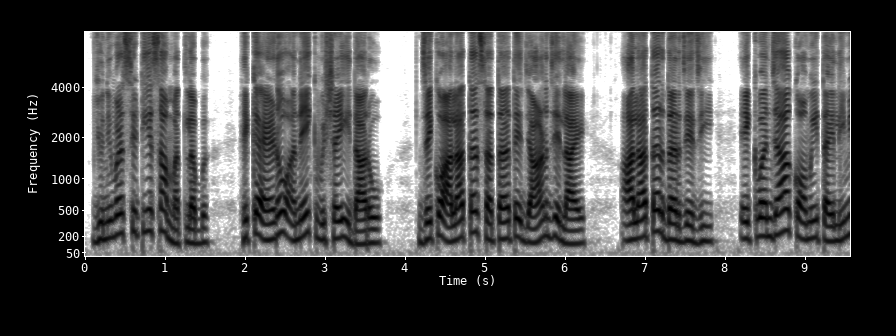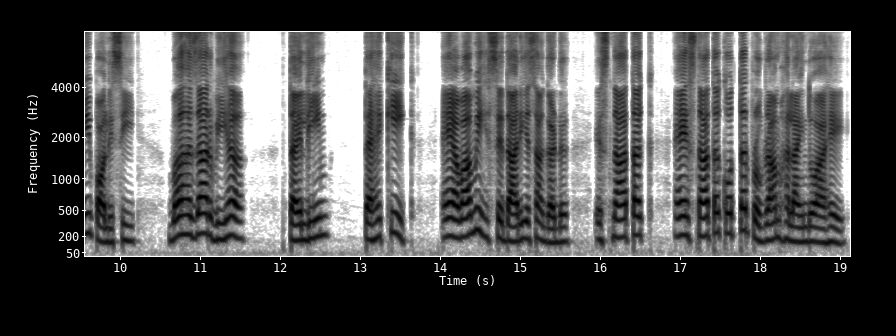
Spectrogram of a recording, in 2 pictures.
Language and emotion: Sindhi, neutral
